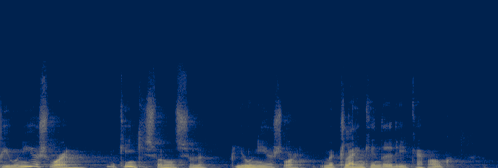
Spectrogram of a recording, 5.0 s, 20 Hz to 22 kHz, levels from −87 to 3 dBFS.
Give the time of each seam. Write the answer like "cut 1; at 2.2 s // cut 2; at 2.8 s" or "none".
none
